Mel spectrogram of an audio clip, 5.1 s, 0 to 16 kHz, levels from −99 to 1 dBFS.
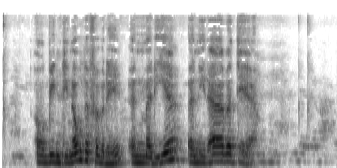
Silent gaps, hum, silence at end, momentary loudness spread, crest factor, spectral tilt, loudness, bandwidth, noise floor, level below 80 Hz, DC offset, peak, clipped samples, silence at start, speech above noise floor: none; none; 0.95 s; 10 LU; 16 dB; -7.5 dB/octave; -15 LUFS; 11.5 kHz; -46 dBFS; -56 dBFS; under 0.1%; 0 dBFS; under 0.1%; 0.55 s; 32 dB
